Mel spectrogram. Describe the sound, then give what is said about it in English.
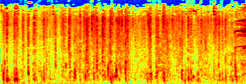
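Horse hooves clip-clop steadily as a rider urges the horse on, a busy run of hard, irregular knocks over a constant rough background, with no voices heard. “Come on, horse. Come on.”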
